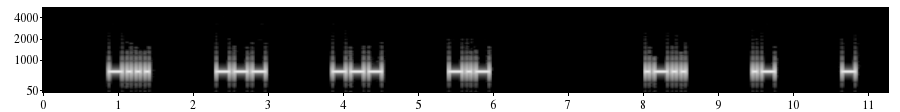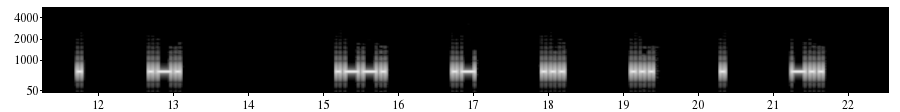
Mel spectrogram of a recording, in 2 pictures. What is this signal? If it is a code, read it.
Morse code, heard as a keyed tone, about 20 wpm, spaced as for 8 wpm, 650 Hz. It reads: BOOK LATER PASSED
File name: Engelske ord 20/8 wpm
